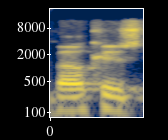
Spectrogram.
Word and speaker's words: Bocuse: So Rich is a certified master chef, and he represented the United States at the Bocuse cooking competition, and he was also featured in the film The Contender, which documented that process.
